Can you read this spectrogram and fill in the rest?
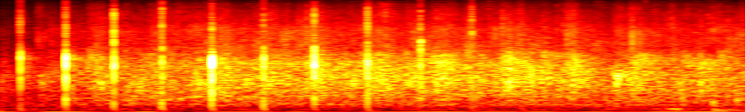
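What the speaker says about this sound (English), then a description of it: "We all deserve some round of applause for successfully completing our time here" Graduation-ceremony audience claps in a brief round of applause, sharp individual claps close by, thinning out toward the end.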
